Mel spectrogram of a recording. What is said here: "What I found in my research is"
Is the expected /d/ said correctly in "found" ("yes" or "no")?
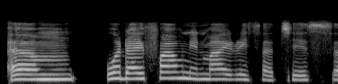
yes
